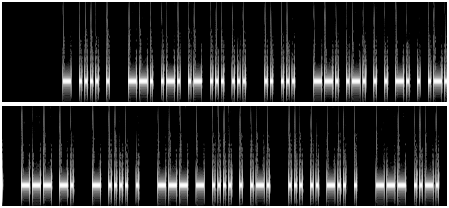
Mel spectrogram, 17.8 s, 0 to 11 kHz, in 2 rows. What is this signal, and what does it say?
Morse code, heard as a keyed tone, about 22 wpm, 700 Hz. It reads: THE GRASS IS GREENER ON THE OTHER SIDE OF
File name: practice / 22wpm / Sentences with 4-Word Phrases - 22wpm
